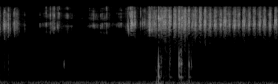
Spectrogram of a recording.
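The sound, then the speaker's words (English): A rattlesnake's tail rattle, taken from a box and shaken, a dry, hissing buzz that comes in uneven bursts before swelling into a steady, continuous rattle. A few soft knocks sound underneath. “This box has two rattlesnake rattles in it. Let's see how they sound.”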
